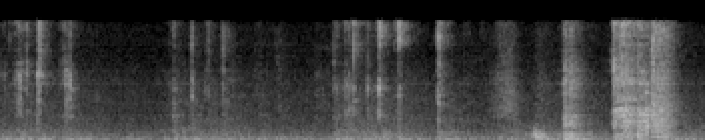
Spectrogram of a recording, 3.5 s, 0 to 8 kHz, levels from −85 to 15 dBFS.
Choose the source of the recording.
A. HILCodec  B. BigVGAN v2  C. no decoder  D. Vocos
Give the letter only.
D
